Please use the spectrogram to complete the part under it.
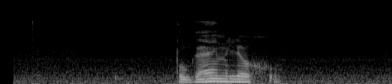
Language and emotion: Russian, neutral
